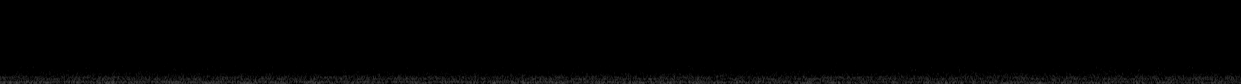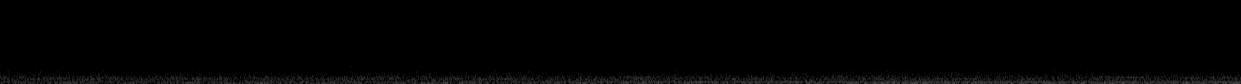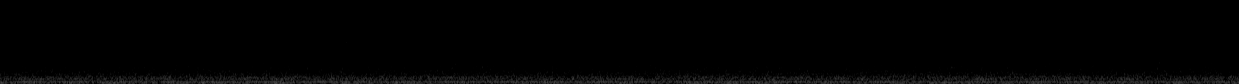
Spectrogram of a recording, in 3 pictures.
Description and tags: Apartment, small quiet bathroom
Roomtone, small full bathroom in a quiet apartment
bathroom, Roomtone, quiet, apartment, small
